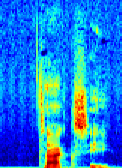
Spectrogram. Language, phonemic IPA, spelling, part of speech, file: German, /ˈtaksi/, Taxi, noun, De-Taxi.ogg
- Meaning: taxi, cab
